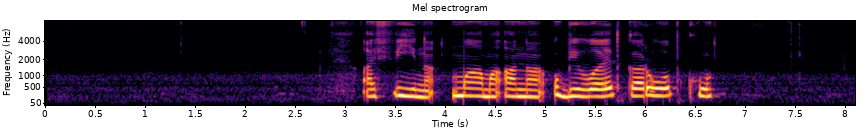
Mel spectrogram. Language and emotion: Russian, sad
